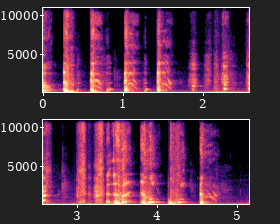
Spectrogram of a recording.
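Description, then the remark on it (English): A person imitates a man whimpering so hard that he makes himself cough: a rapid series of sharp, breathy coughs and strained gasps, fairly loud, with no speech. “So he was doing like that whimpering and then coughing thing because he was whimpering so hard that he was making himself cough.”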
